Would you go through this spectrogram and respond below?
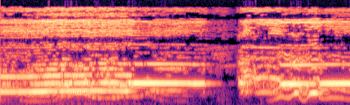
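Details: Siberian Husky howling in long, steady, tonal notes that waver slightly in pitch, breaking off near the three-second mark before a second, more wobbly howl with rising and falling bends.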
